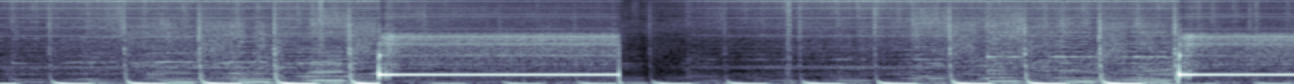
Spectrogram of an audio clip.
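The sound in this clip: An outgoing phone call rings through, as a ringback tone while a call is placed: two long, steady, mid-pitched tones separated by a pause, over a rhythmic thumping pulse.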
